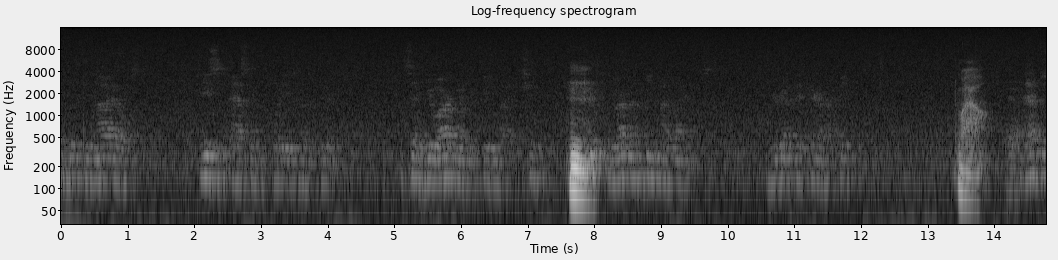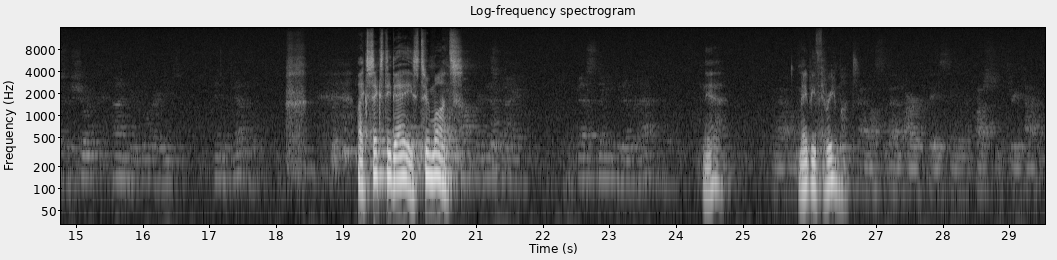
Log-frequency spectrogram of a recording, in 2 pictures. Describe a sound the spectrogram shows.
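A man lectures calmly through a microphone in a large room.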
